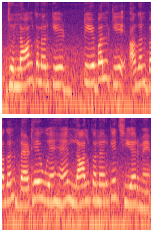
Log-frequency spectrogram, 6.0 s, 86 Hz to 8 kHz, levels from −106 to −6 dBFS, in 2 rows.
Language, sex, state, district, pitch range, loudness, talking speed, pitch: Hindi, female, Chhattisgarh, Raipur, 260-300 Hz, -17 LUFS, 160 wpm, 280 Hz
